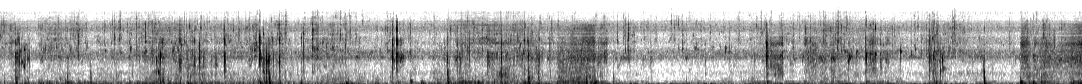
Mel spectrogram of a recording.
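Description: Water sloshing and splashing around a camera held at the waterline, with irregular splashes from swimmers' finned feet kicking at the surface just ahead.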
